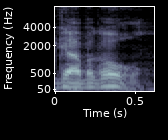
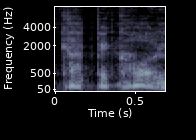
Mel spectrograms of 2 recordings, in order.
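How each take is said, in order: First: The word is said in a clipped, shortened form. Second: The word is said in full, every syllable. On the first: The speaker calls it wrong. "I hate when people say it like that" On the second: The speaker calls it right. "It's Capicola"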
